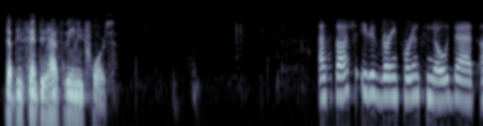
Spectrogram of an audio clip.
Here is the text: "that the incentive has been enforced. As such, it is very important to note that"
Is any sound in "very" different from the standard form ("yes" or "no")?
no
